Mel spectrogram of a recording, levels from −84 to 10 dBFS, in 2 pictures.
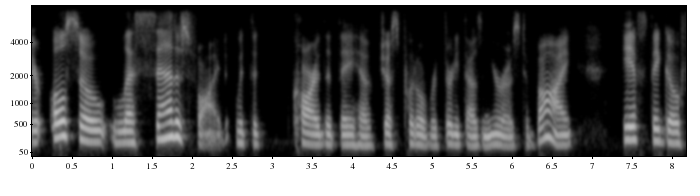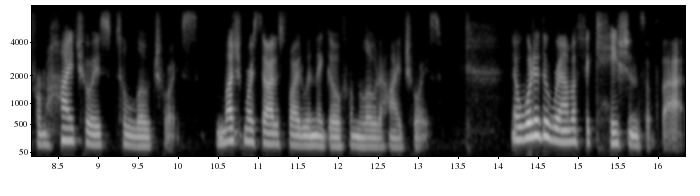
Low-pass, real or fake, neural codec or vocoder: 7.2 kHz; real; none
